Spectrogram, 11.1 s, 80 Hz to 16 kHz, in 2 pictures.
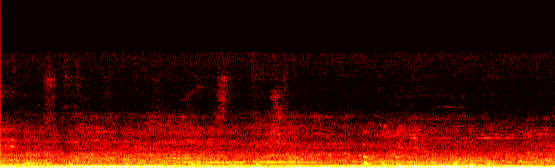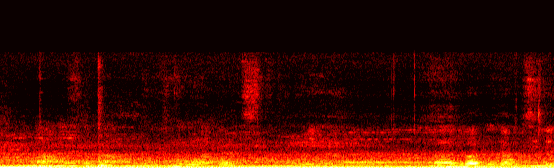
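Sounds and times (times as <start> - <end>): faint voices talking: 0.0 - 11.0
steady low hum: 0.0 - 11.0.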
